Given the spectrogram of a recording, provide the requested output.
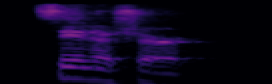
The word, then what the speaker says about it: Cynosure: How'd you pronounce this? Cynosure? – Cynosure. – Thank you. – Cynosure. Yeah. – Dinosaur. Got it.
